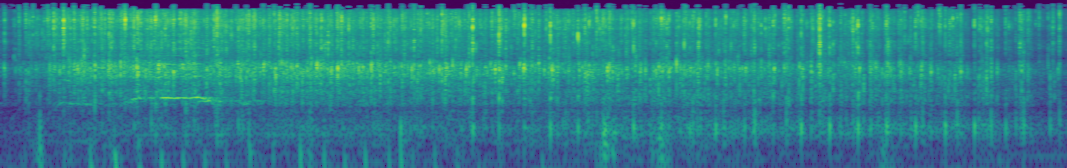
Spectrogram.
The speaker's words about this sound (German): Ihr dürft wieder richtig doll applaudieren für unsere nächste Poetin. Klatscht sie auf die Bühne.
